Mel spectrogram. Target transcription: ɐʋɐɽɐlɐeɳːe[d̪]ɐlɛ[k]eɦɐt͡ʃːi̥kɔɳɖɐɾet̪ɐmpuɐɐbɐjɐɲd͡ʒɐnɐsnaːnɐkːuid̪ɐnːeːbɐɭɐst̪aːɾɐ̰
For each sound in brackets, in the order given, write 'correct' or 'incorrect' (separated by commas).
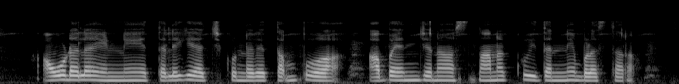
incorrect, incorrect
